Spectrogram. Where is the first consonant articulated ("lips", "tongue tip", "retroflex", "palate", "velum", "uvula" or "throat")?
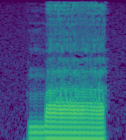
lips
